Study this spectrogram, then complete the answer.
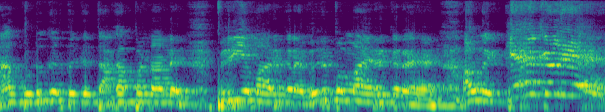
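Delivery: acted divine appeal rising to a very high cry; impassioned lament. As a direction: build from eager offer to high-pitched lament. Preacher voices God's rising lament. (ஆதங்கத்தோடு உயர்ந்து செல்லும் குரல்)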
